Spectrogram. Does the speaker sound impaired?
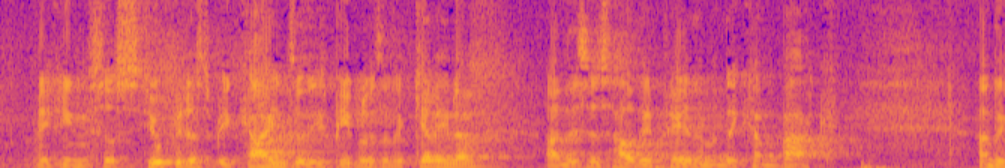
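No.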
